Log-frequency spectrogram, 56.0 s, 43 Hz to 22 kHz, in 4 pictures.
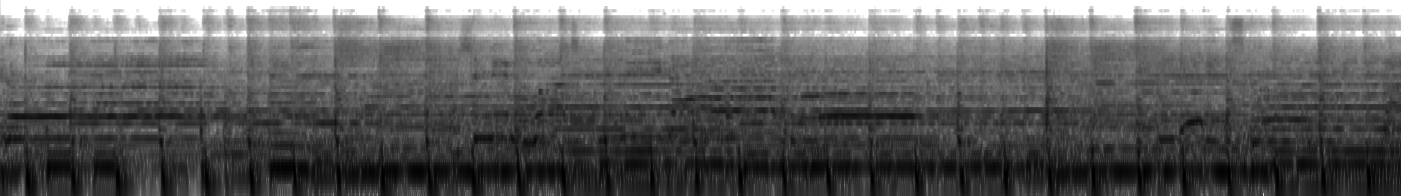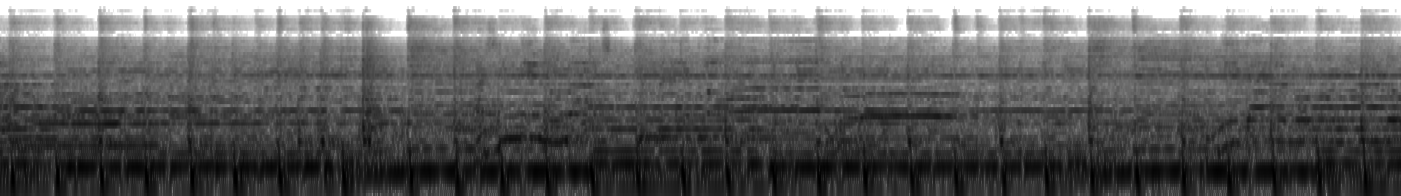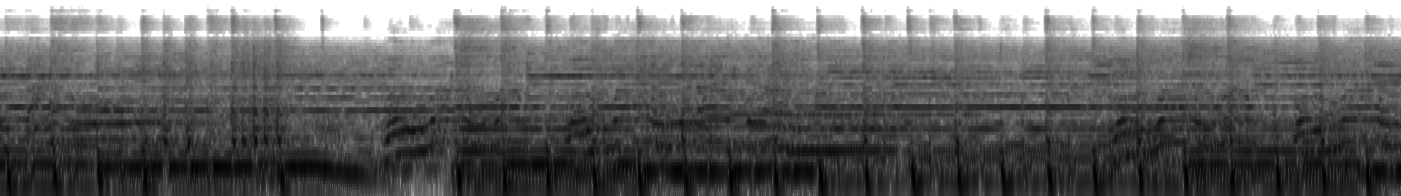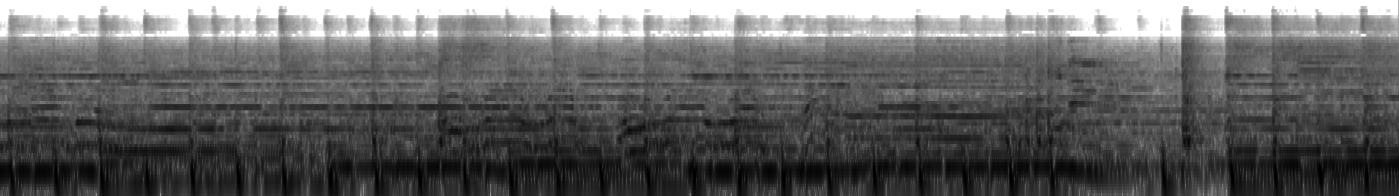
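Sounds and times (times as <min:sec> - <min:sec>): drum kit beat: 0:00.0 - 0:31.3, 0:32.6 - 0:56.0
acoustic guitar: 0:00.0 - 0:56.0
bass line: 0:00.0 - 0:56.0
electric guitar: 0:00.0 - 0:56.0
rock band playing: 0:00.0 - 0:56.0
bending guitar notes: 0:00.3 - 0:56.0.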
